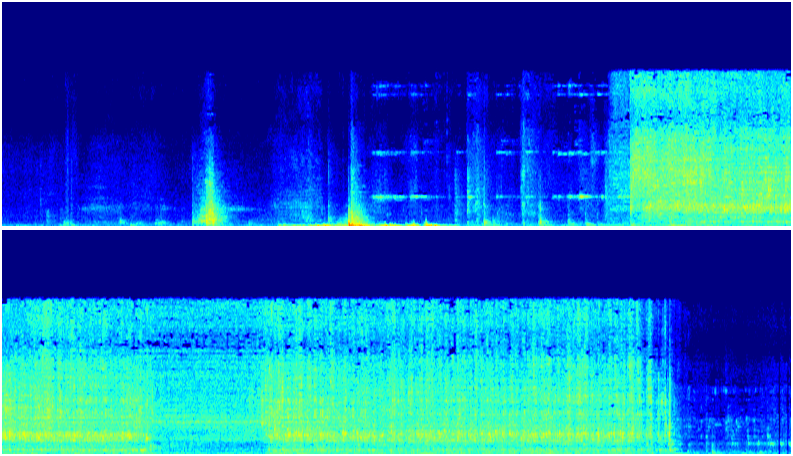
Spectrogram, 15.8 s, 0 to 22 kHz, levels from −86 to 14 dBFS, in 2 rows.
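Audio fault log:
No faults heard in this recording of sounds.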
